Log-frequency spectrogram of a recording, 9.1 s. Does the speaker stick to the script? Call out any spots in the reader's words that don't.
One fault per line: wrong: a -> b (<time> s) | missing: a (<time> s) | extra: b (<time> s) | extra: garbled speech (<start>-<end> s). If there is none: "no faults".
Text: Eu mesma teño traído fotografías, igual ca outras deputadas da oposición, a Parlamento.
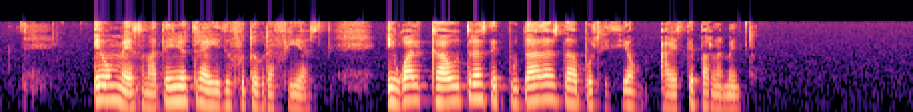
extra: este (6.8 s)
